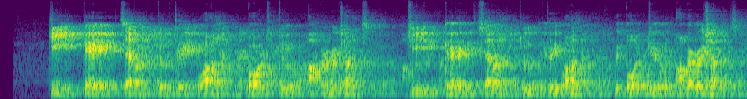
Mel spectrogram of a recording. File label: veteran pa; gmod; star wars battlefront 2 galaxy map; rp fortmithraw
